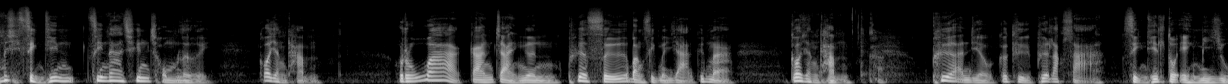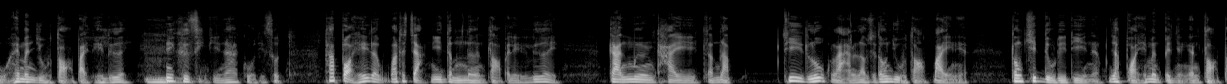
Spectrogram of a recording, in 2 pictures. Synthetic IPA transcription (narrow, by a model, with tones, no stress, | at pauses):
ma˥˩jt͡ɕʰa˥˩jsi˨˩ŋt̪ʰiː˥˩t̪ʰiː˥˩naː˥˩t͡ɕʰɯː˥˩nt͡ɕʰo˧mlɤː˧j | kɔː˥˩ja˧ŋt̪ʰa˧m | ɾuː˦˥waː˥˩kaː˧nt͡ɕa̰ː˨˩jŋɤ˧npʰɯ˥˩ɐsɯː˦˥baː˧ŋsi˨˩ŋmɯ˨˩˦ja̰ː˨˩ŋkʰɯ˥˩nmaː˧ | kɔː˥˩ja˧ŋt̪ʰa˧m | pʰɯ˥˩ɐʔa̰˧ndi˧əwkɔː˥˩kʰɯː˧pʰɯ˥˩ɐɾa˦˥k̚sa̰ː˩˦ | si˨˩ŋt̪ʰiː˥˩t̪u˧ɐʔeː˧ŋmiː˧juː˨˩ɦa˥˩jma˧njuː˨˩t̪ɔ̰ː˨˩pa˧jɾɯ˥˩˨ɾɯ˥˩əjniː˥˩kʰɯː˧si˨˩ŋt̪ʰiː˥˩naː˥˩ku˧ət̪ʰiː˥˩su˨˩t̪̚ | t̪ʰːaː˥˩plɔ˨˩jɦa˥˩jwa˦˥t̪ʰːa˧t͡ɕa̰ː˨˩k̚niː˥˩da˧mnɤː˧nt̪ɔː˨˩pa˧jɾɯ˥˩jɾɯ˥˩əj | kaː˧nmɯ˧əŋt̪ʰa˧jsa˩˦mɾa˨˩p̚ | t̪ʰiː˥˩luː˥˩k̚laː˩˦nɾa˧wt͡ɕa˨˩t̪ɔ˥˩ŋjuː˨˩t̪ɔː˨˩pa˧jnḭ˥˩ɐ | t̪ɔ˥˩ŋkʰi˦˥t̪̚duː˧ɾiː˧diː˧na˦˥jaː˧˩plɔ˨˩jɦa˥˩jma˧npe˧njaː˨˩ŋːa˧nt̪ɔ̰ː˨˩pa˧j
